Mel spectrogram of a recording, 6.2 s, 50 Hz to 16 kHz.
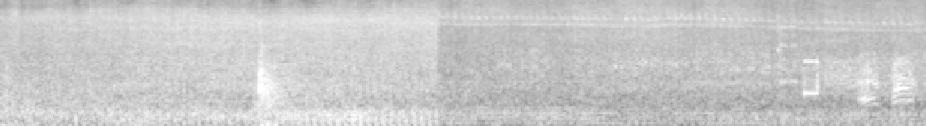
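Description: Helicopter flying in the Battlefield 4 video game, a steady rotor and engine drone that shifts partway through, with brief electronic game beeps near the end.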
